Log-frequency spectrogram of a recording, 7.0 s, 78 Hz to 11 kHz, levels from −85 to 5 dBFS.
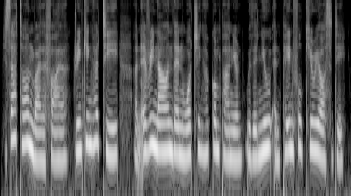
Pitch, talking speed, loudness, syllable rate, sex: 235 Hz, 195 wpm, -16 LUFS, 5.2 syllables/s, female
